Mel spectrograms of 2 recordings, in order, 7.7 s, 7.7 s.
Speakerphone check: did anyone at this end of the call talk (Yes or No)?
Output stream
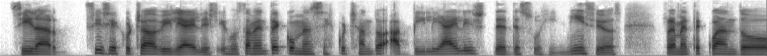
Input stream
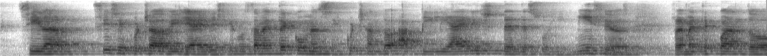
No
